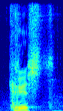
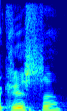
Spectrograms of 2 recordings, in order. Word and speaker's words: Christ: Les 2 dernières lettres de Christ, ST, ne sont généralement pas muettes. Elles se prononcent habituellement.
